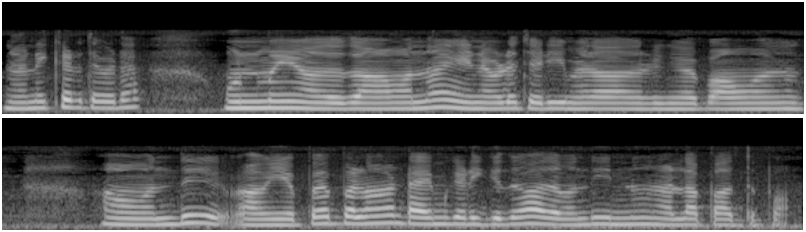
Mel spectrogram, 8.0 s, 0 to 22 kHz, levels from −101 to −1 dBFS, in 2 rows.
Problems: none marked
